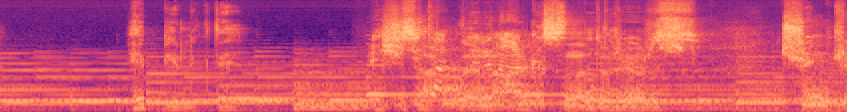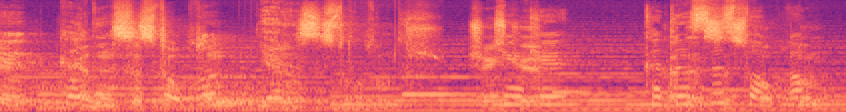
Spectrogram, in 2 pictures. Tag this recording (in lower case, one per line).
music
speech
